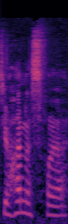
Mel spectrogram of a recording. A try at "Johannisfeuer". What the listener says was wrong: Nein. Johannis. Mit nee, I. Hat dem E und S. N.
